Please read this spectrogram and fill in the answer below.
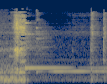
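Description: Two-note 'ding-dong' doorbell chime: a higher note sounds about half a second in and a lower note follows a moment later, both ringing on. A short click comes near the end.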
